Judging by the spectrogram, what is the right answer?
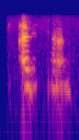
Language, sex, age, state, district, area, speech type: Punjabi, female, 18-30, Punjab, Gurdaspur, rural, conversation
